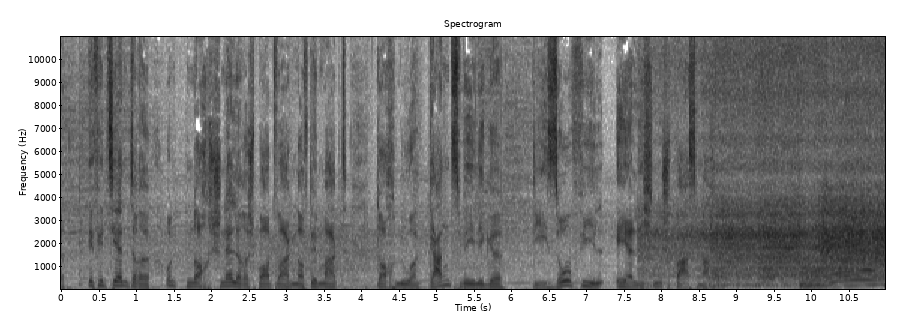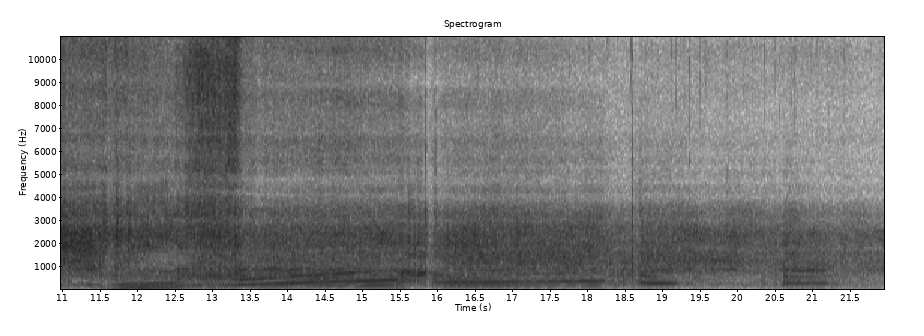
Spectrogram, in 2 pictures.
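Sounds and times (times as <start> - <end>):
car engine accelerating: 7.7 - 21.9
tyre hiss on wet road: 8.7 - 11.5.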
